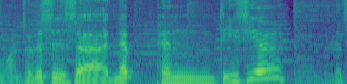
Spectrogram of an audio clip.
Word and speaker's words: Nepenthesia: So this is uh Nepenthesia.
